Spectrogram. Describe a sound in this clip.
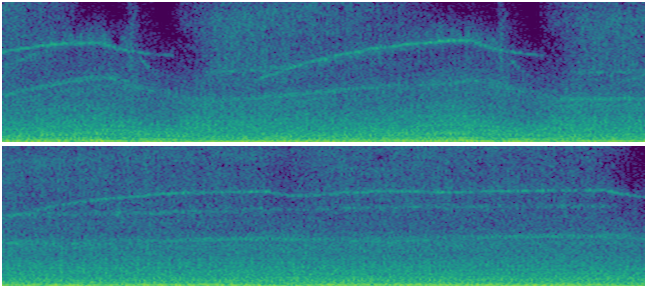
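A truck's turbo whistles high as the engine revs.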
